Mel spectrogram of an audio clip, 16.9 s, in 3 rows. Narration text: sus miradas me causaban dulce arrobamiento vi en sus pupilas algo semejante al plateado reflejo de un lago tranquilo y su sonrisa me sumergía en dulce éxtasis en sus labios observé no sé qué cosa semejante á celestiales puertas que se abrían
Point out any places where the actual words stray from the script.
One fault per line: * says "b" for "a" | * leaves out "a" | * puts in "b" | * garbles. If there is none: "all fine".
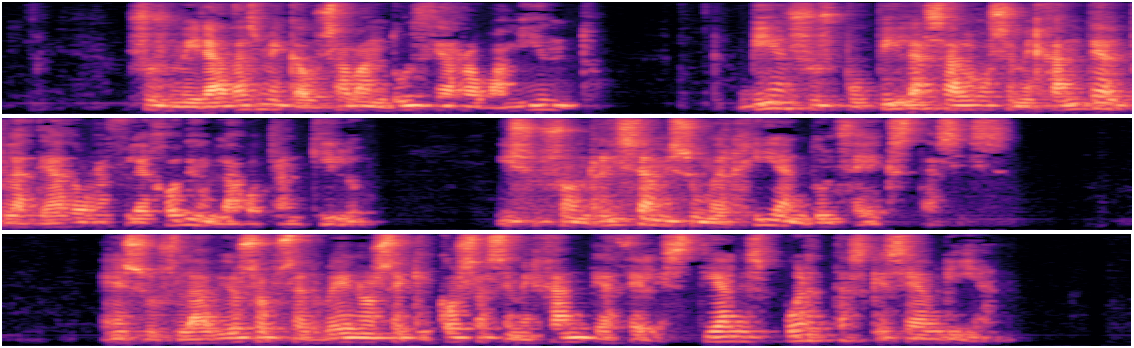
all fine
